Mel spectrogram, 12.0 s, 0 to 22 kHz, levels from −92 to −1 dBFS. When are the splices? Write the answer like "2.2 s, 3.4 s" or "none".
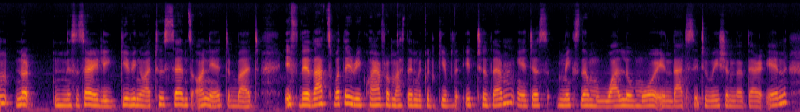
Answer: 7.7 s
